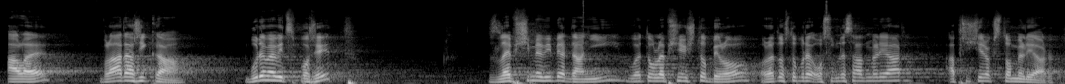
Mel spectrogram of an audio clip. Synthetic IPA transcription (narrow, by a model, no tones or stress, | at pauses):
ʔalɛvlaːdariːka̰ː | budɛmɛviːt̪spo̞rɪt̪ | zlɛpʃiːmɛviːbjɛɾdaɲiːbudɛt̪olɛpʃiːnɛʃt̪o̞bɪlo̞lɛt̪o̞st̪obudɛʔo̞sumdɛsaːt̪mɪlɪjaɾt̪ʔa̰pr̥iːʃciːɾo̞kst̪o̞mɪlɪja̰ɾt̪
